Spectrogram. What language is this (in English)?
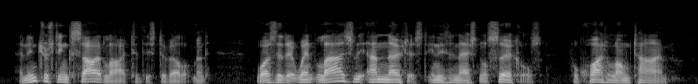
English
